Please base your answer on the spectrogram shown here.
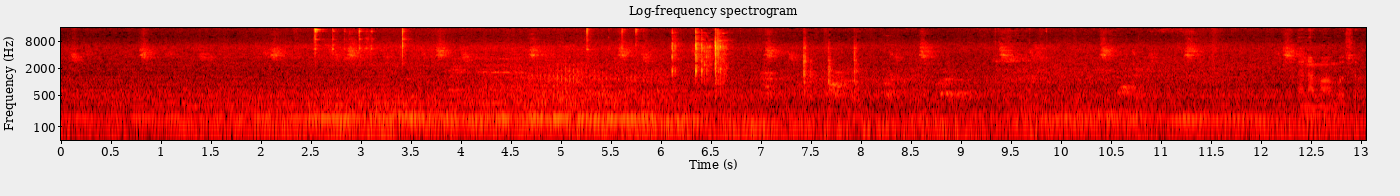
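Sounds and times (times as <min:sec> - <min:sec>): metal parts clinking: 0:02.5 - 0:03.6.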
